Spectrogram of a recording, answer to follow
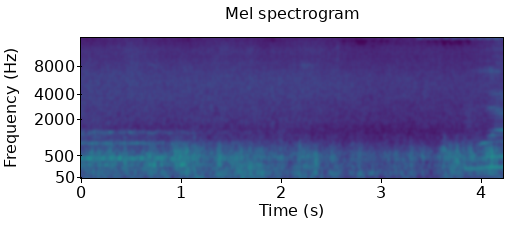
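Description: Rolling thunder, a continuous low rumble with an uneven, crackling texture. The tail of a held musical chord fades under it in the first second or two.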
